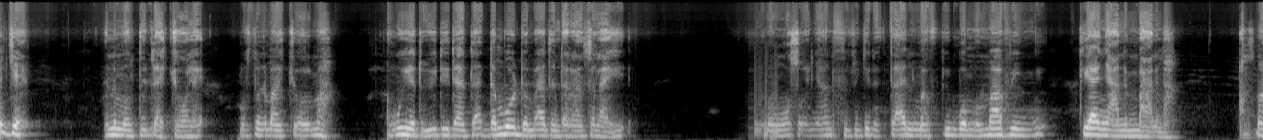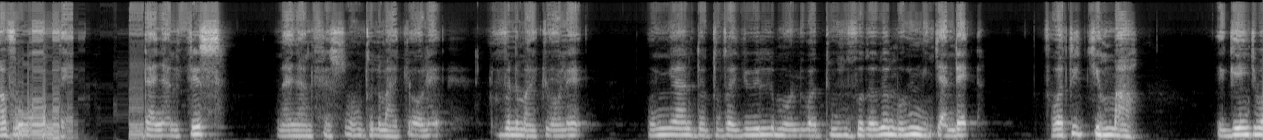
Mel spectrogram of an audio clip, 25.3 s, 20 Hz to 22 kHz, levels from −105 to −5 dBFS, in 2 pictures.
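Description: From 7.40 to 7.77 s and again from 12.74 to 14.06 s, the speech turns into a rigid, metallic buzz at 93.8 Hz. This robotic sound likely comes from repeated short buffers: a roughly 11 ms slice loops for most of each stretch while the real audio is skipped.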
